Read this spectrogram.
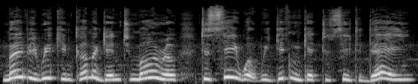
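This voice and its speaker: A man voicing an eager, excitable young concrete pump truck, a cheerful brother in a children's story. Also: extremely high pitch, moderate pace, breathy edge, voice pushed up, exaggerated voice. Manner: bright-eyed, excitable.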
